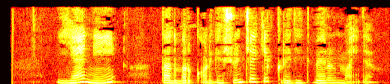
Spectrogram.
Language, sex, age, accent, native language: Uzbek, female, 19-29, Farg'ona, Uzbek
